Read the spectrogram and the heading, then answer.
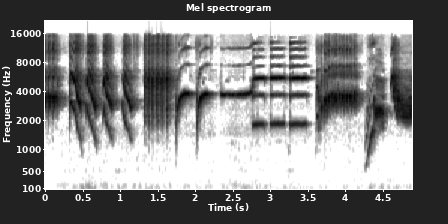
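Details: Loud Javan pied starling song meant for other birds of the species to imitate: a rapid series of down-slurred whistles, a buzzy rattle, then a long pure steady whistle, broken tones and squeaky rising notes.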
